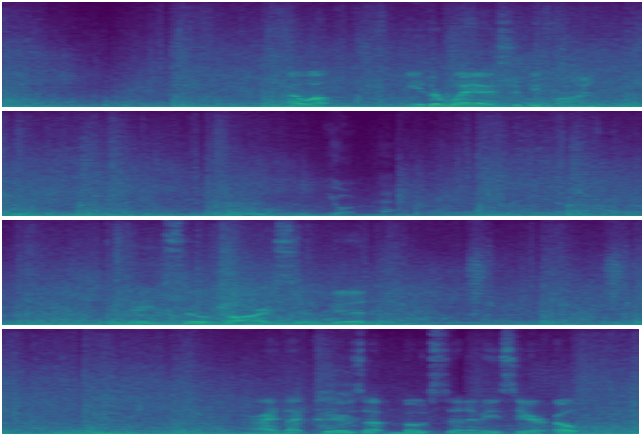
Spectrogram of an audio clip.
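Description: Magic blasts whoosh and crackle in rapid bursts.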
